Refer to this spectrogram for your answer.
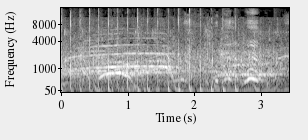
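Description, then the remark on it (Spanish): A crowd claps steadily for a few seconds to welcome a guest, sharp overlapping slaps forming a busy patter, with voices calling out and whooping over the applause. “¿puedo pedir unos aplausos?”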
